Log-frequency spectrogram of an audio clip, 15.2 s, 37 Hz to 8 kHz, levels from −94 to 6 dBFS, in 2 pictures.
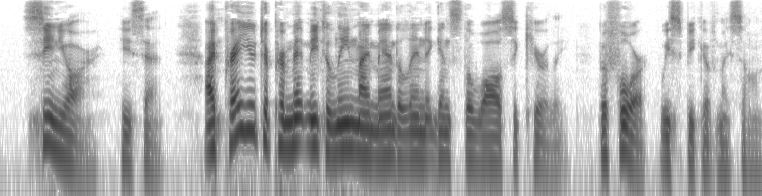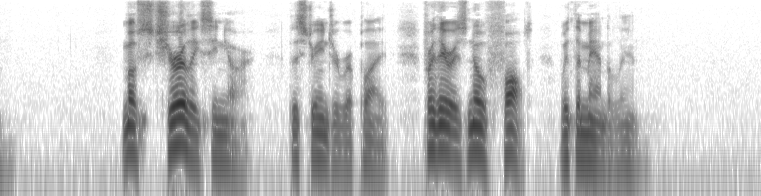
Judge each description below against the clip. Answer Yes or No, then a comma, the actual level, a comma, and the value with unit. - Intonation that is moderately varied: No, wide, 6.6 semitones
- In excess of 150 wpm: No, average, 145 wpm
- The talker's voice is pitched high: No, low, 105 Hz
